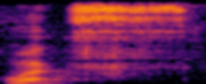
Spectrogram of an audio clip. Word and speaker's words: works: In this case, is works. Clear S, but in this case,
